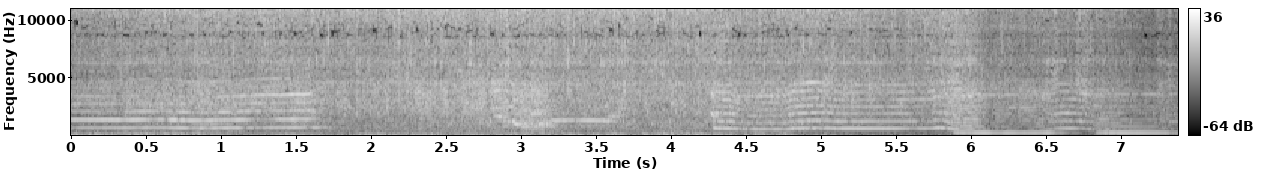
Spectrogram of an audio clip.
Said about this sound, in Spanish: Para mí es una ducha del cuerpo de la playa de las Canteras.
